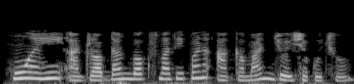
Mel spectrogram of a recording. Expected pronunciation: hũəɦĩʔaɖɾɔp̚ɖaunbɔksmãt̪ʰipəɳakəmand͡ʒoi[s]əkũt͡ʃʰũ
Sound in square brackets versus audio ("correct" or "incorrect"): incorrect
